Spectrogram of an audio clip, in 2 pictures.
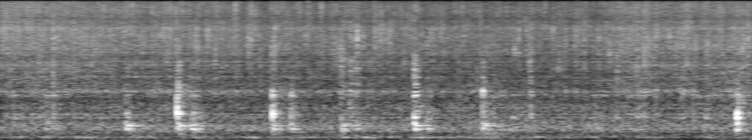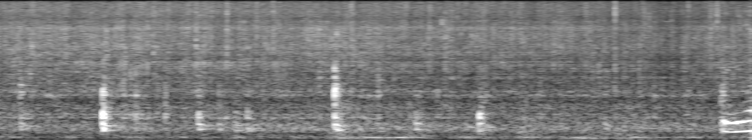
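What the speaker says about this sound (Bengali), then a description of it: "প্রথমে চর্বিগুলো তেলের মধ্যে দিয়ে গলিয়ে নেবেন" Pieces of beef fat from Qurbani meat sizzle and melt in hot oil in a pan. A steady frying hiss runs throughout, broken by sharp scrapes and taps from stirring.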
